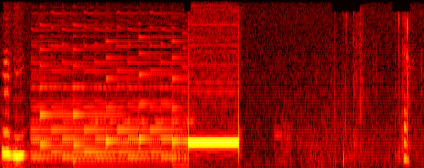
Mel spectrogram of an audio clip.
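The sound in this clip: Electronic telephone line tones play while a business call is put through to a chief accountant: a stretch of steady stepped tones, then one loud, unbroken beep about a second long, followed by quiet line hiss with a few faint clicks. A brief voice sounds at the start.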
